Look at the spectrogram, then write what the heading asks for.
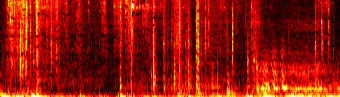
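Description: Keys jangle and click in a quick, bright run, then a car engine starts up and settles into a low, steady rumble for the final second, all before a drive to university.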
